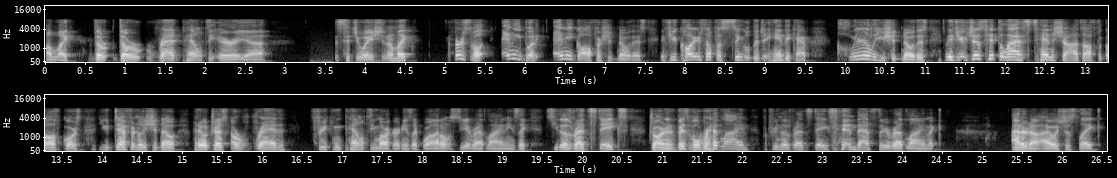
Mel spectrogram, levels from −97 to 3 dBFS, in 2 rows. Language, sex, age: English, male, 20-39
